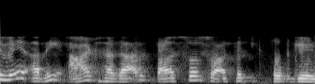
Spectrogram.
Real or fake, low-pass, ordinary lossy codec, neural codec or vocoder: fake; 3.6 kHz; none; codec, 16 kHz, 2 kbps, FreqCodec, smaller model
